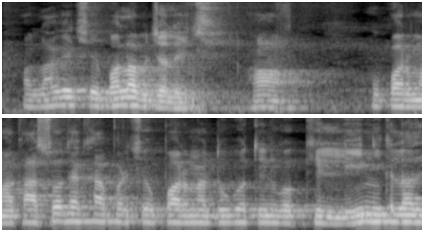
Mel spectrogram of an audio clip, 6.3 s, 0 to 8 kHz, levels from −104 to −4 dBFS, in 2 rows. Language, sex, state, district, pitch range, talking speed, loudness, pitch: Maithili, male, Bihar, Saharsa, 130-145 Hz, 190 wpm, -29 LUFS, 135 Hz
